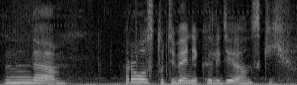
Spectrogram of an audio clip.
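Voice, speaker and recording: A woman playing a calm, businesslike member of a scientific expedition in an animated film. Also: a little high, measured pace, natural voice. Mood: matter-of-fact. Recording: music behind the voice.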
